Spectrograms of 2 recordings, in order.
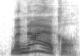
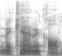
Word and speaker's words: maniacal: manical my manic man maniacal that's how you pronounce it not mechanical maniacal laughter okay oh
